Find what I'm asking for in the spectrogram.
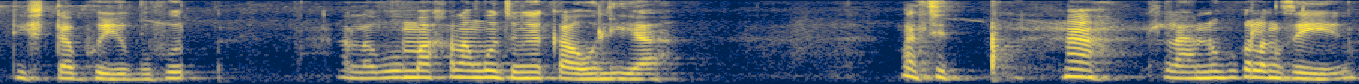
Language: Bodo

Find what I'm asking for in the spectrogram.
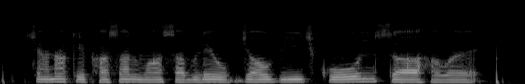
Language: Chhattisgarhi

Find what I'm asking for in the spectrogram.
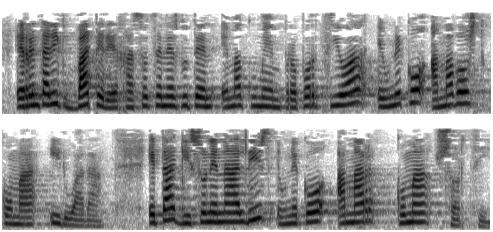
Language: Basque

